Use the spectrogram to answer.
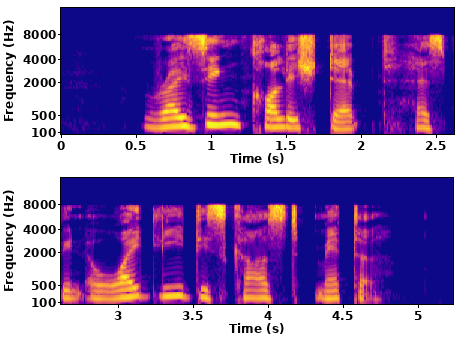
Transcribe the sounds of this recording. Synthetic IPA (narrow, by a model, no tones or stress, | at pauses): ɹaɪzɪ̃ŋkʰɔlɪd͡ʒdɛp̚thɛsbĩnəwaɪtlidɪskʰastmɛtʰə̰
